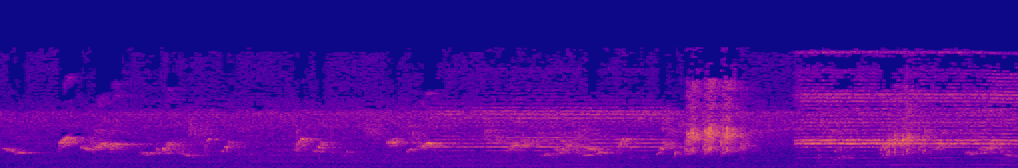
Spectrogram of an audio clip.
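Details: Red-whiskered bulbul with a string of quick chirped and warbled notes, then a harsh burst and a steady tonal ringing noise in the final seconds.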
